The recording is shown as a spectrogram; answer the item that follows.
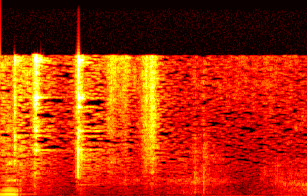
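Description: A few light, sharp metallic clicks, about three in the first second, from hand tools and fittings on a motorcycle's chrome exhaust header while a seized header nut is being worked loose.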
